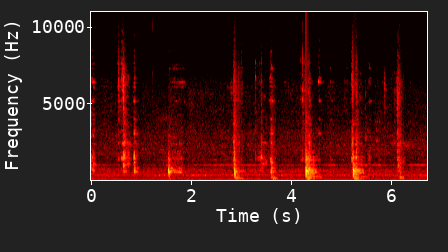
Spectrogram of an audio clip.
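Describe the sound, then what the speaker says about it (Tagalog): A knife slices a peeled onion lengthwise on a board, producing about ten sparse, crisp cuts spaced irregularly over a quiet background. "Ayan, hihiwa muna ng pahaba"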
